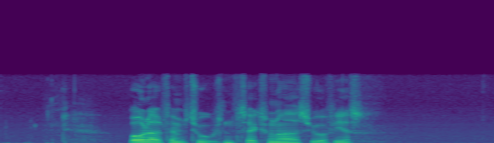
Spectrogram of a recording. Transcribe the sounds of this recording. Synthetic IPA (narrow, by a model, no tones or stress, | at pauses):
ɔ̽ːɾəhælfem̰st͡sʰṵːsn̩seɡ̥shunɐð̞̩ˠɒ̽syʊ̰ɒ̽fiɐ̰s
